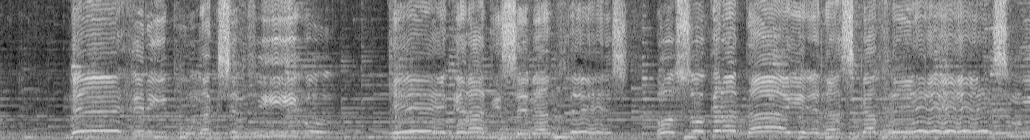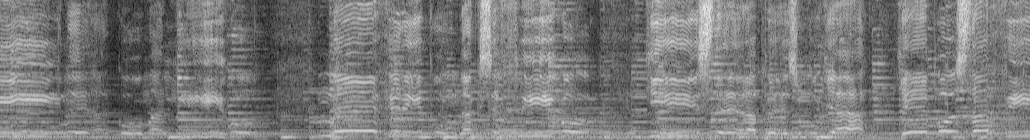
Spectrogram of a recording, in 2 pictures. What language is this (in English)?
Greek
